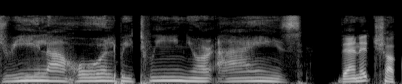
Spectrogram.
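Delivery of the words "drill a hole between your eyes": slow, echoing reptilian drawl, "eyes" drawn out. Narrating an iguana mimicking its master's threat, in a reptilian voice. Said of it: "mimicked his master in a reptilian voice".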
